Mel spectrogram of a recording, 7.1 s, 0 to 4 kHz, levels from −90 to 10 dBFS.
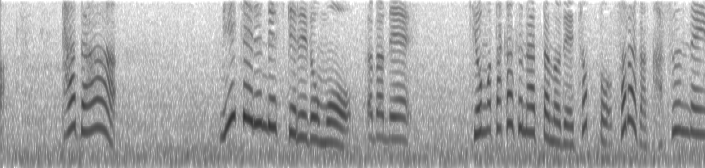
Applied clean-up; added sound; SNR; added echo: none; none; none; none.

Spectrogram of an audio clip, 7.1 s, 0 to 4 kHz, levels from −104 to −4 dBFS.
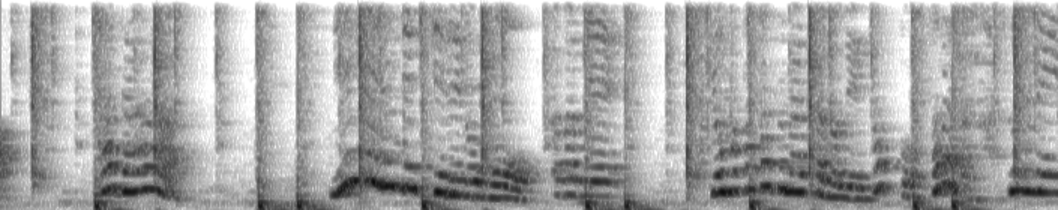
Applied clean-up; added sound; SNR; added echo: classical method WPE with log-MMSE.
